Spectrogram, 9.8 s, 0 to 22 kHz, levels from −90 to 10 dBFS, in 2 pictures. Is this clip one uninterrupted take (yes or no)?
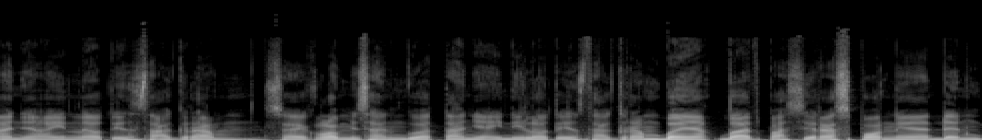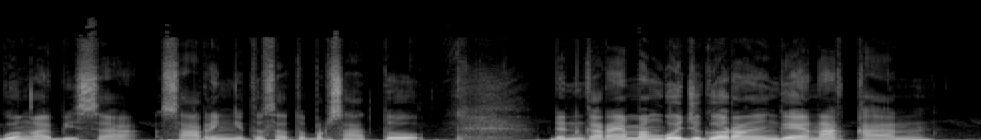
yes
